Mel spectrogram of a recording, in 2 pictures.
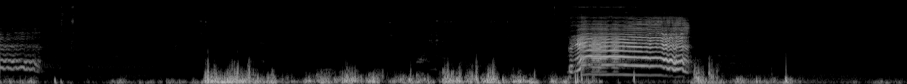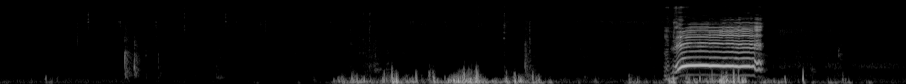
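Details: Pure-bred Santa Inês lambs kept for sale; two loud harmonic bleats about ten seconds apart, each close to a second long, between stretches of low rumbling handling or trampling noise.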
